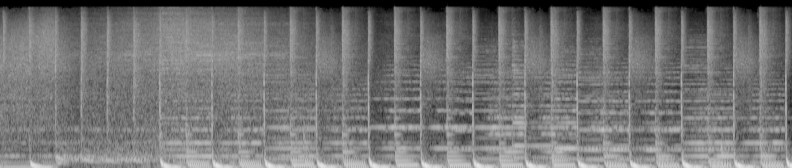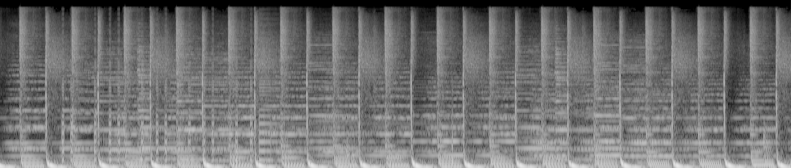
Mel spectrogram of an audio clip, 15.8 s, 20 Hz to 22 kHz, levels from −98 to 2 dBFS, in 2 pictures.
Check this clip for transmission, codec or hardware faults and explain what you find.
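Three faults show up: GSM interference in two forms, and a brief decoding glitch in the compressed stream.

From 8.55 to 10.45 s there are GSM signalling bursts: a galloping dit-dit-dit of ticks and short buzzes repeating at about 217 Hz, fairly loud and close to the level of the programme. A nearby 2G phone is sending only short groups of radio pulses, which the audio circuitry rectifies into sound. The gaps between groups set it apart from the continuous call buzz.

From 10.52 to 13.32 s the GSM phone buzz becomes steady: a hard, raspy 216.7 Hz tone rich in harmonics, about 18 dB below the signal and unrelated to it. The phone is now in a call and transmitting continuously, so the rectified pulse train never breaks. Its unbroken rhythm distinguishes it from the signalling bursts.

At 12.45 s, during the buzz, there is damaged data in a compressed stream: a very short chirp or blip. Corrupted bytes leave the decoder unable to read a frame, so it loses sync and jumps ahead to the next valid header. 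Unlike the phone interference, it is a single isolated event with no repeating 217 Hz pattern.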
